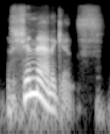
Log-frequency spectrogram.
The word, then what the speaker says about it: shenanigans: One word, 4 syllables, shenanigans.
